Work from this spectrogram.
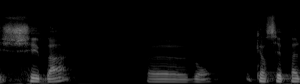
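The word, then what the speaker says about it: שבא: la reine de Seba soit la reine de Saba carand vous la le prononcez en hébreu c'est cheba euh bon quand c'est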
